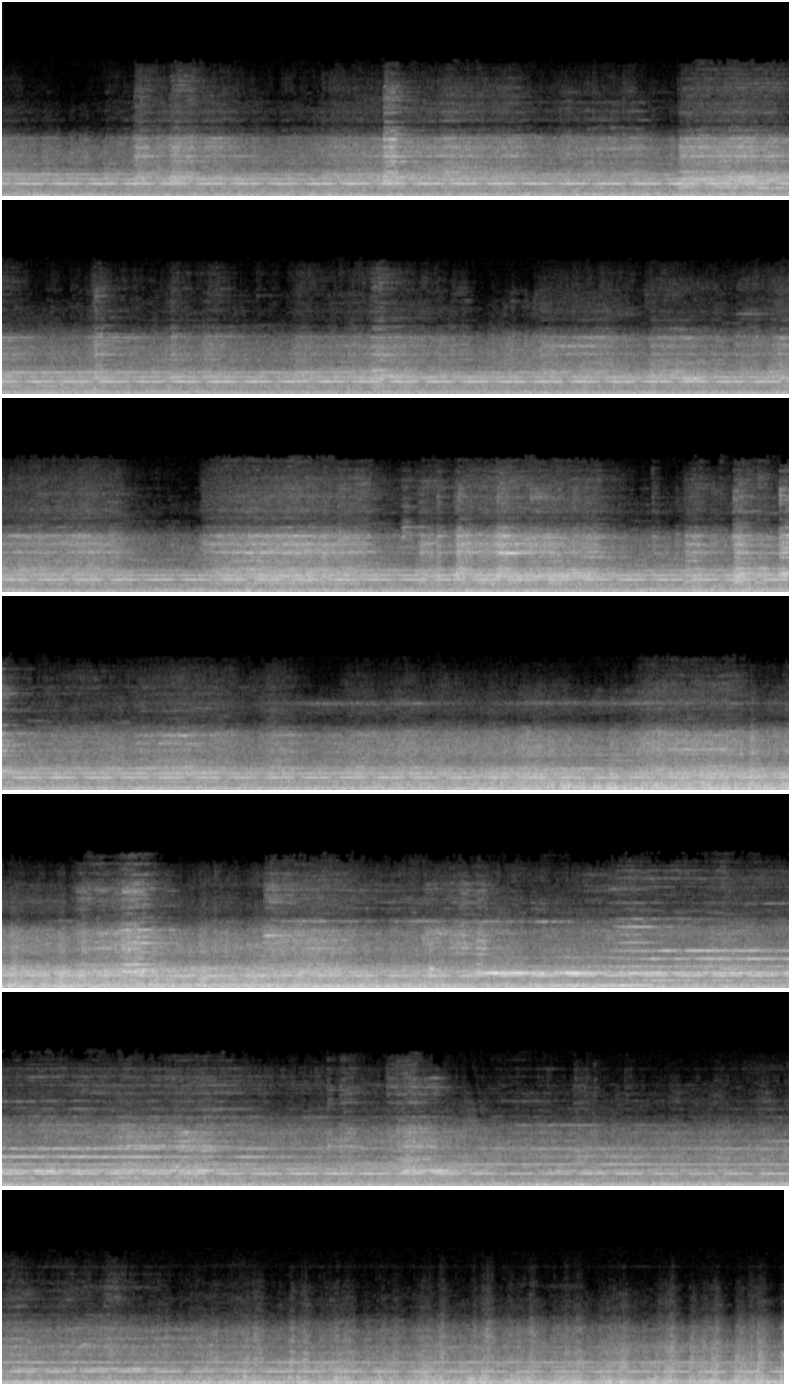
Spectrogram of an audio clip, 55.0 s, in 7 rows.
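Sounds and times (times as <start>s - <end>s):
crossing warning bell: 0.0s - 55.0s
steel wheels squealing: 0.2s - 55.0s.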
